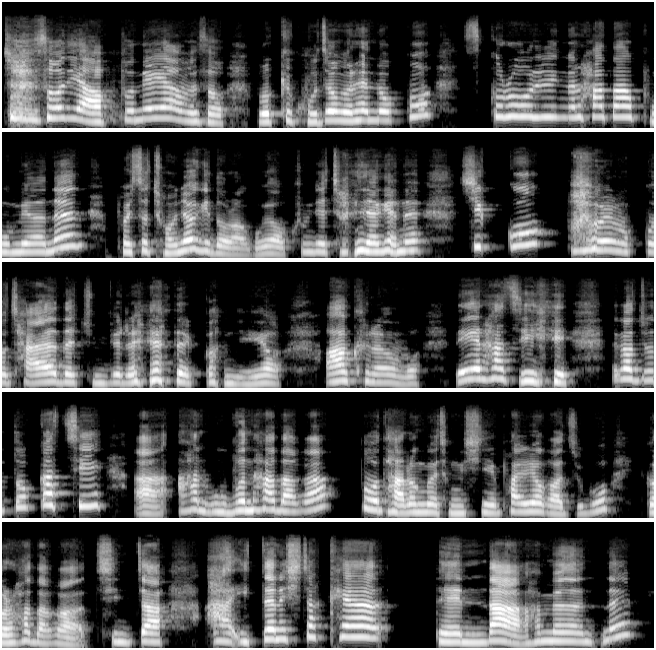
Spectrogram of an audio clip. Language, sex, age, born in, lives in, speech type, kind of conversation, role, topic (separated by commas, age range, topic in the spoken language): Korean, female, 25-29, South Korea, Germany, conversation, advice, user, 일을 계속 미루는 습관을 어떻게 고칠 수 있을까요?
